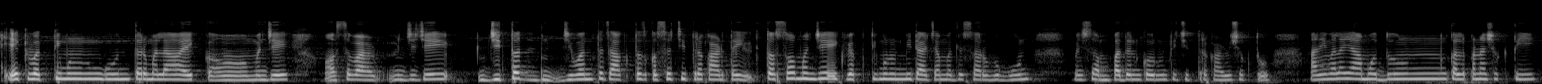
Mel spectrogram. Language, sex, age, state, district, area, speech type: Marathi, female, 30-45, Maharashtra, Buldhana, rural, spontaneous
